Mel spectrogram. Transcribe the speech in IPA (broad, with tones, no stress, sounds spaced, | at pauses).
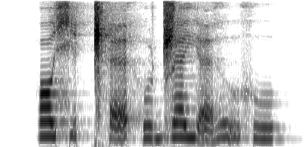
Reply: ɒ˧ ɕ ḛ˦ ǁʰ æ̰˦ h u˨ ɖ͡ʐ æ˦ j æ̰˨ ɦ ṵ˦ x u˨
